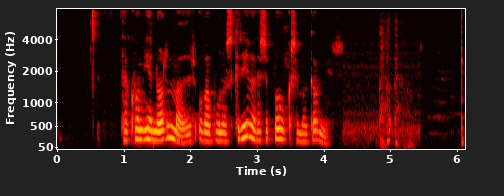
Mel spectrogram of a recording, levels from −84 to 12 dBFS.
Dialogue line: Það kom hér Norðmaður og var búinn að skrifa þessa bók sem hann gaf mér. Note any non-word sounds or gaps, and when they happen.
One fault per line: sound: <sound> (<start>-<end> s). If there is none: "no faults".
sound: throat clearing (4.8-5.4 s)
